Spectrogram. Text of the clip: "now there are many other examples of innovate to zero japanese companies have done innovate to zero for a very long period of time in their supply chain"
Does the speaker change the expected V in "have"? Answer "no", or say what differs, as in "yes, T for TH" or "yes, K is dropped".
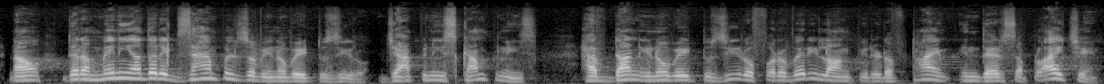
no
